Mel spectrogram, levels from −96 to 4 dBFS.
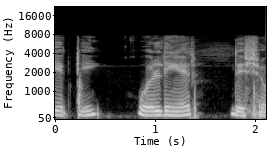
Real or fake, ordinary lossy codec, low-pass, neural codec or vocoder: fake; none; none; codec, 16 kHz, 16 kbps, FreqCodec, larger model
